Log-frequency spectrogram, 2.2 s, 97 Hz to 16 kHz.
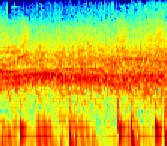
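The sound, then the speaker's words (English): A loud, steady wash of audience applause and cheering for the Icy Robots Radio 5-Mic Movie Hall of Fame, with several whoops that swoop downward in pitch scattered throughout. “Alrighty, tidy whitey, thank you for all the, thanks for all the generous applause.”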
